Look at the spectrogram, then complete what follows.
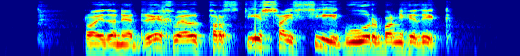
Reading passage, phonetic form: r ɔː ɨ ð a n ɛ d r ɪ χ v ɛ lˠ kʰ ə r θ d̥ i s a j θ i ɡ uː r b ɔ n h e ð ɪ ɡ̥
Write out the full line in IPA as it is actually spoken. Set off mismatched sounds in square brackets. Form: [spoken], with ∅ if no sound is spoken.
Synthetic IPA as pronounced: r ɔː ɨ ð [ə] n ɛ d r ɪ χ v ɛ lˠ [pʰ] ə r θ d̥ i s a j θ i ɡ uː r b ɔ n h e ð ɪ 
